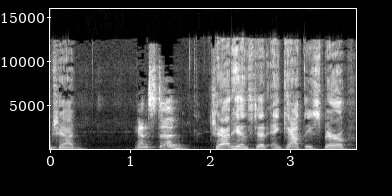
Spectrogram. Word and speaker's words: Hanstedt: how do you say your last name Chad henstead Chad henstead and Kathy Sparrow where are you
